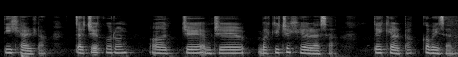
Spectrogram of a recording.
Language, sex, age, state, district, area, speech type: Goan Konkani, female, 18-30, Goa, Canacona, rural, spontaneous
